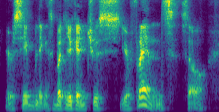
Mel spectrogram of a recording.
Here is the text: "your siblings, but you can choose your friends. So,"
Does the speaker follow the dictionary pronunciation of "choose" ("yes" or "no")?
no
